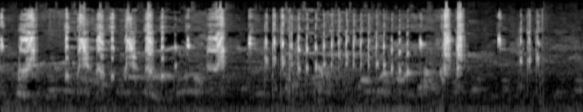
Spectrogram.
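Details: Vigorous song of a long-tailed shrike from Madura: dense volley of harsh high rasps, then a long rapid series of clipped trilled notes, ending in scattered sharp calls.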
